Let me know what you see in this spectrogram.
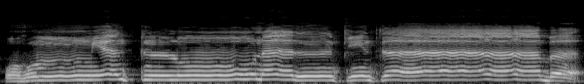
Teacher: میم ساکن کے بعد یا ہے، اظہار شفوی ہوگا، غنہ نہیں ہوگا۔ واو مدہ کو ایک الف کے برابر کھینچ کر پڑھیں گے، تا کے اوپر کھڑی زبر ہے، اس کو بھی ایک الف کے برابر کھینچ کر پڑھنا ہے۔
